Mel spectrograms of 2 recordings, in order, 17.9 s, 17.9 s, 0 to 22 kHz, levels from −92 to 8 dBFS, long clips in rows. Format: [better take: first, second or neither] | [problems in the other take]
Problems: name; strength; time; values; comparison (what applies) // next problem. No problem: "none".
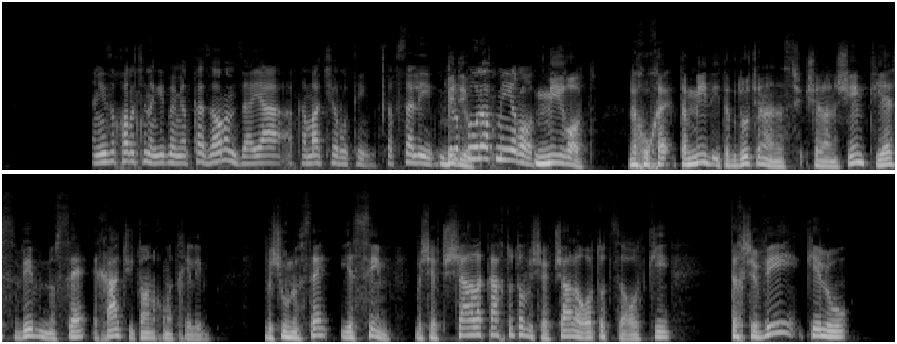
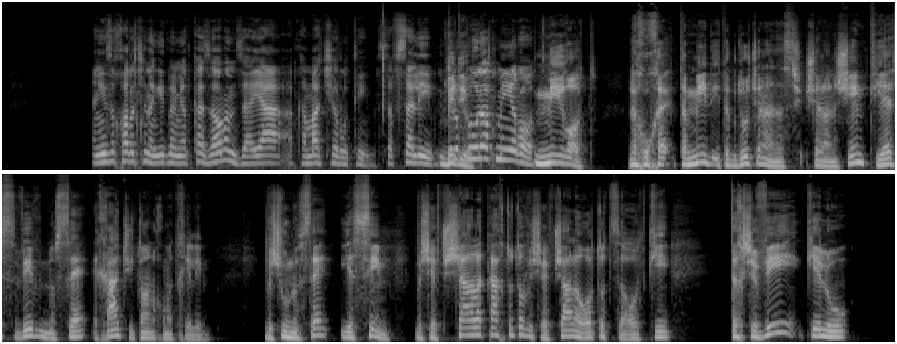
second | muffled; very; fading above 3 kHz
